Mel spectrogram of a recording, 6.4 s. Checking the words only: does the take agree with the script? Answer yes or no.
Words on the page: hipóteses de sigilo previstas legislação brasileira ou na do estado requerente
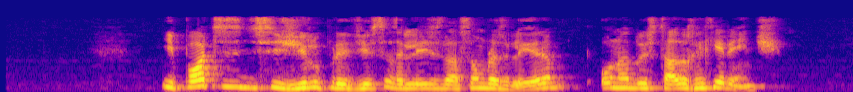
yes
